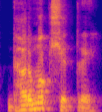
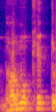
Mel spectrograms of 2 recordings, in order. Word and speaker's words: ধর্মক্ষেত্রে: এ যুক্ত ওটা তাই ধর্মক্ষেত্রে ধর্ম কটা একসঙ্গে যেহেতু স এর সঙ্গে জুড়ে যাচ্ছে তাই কিন্তু ধর্ম ধর্মক্ষেত্রে বলে আমরা ছেড়ে দেব না ধর্মক্ষেত্র বলে হবে না ধর্মক্ষেত্রে সংস্কৃত উচ্চারণ হলে এরকম হবে ধর্ম ম এর উপরে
